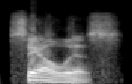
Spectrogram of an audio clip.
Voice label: "sailless", American

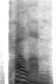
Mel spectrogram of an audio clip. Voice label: "pelham", American

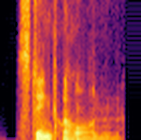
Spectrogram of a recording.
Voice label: "stinkhorn", British

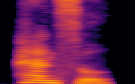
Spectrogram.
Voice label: "hansel", Indian

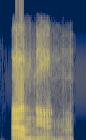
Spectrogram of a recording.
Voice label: "amnion", British

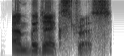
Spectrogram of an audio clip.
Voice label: "ambidextrous", British

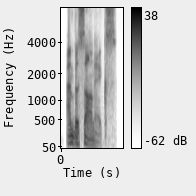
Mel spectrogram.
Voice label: "ambisonics", British

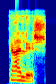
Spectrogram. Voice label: "caliche", Indian

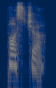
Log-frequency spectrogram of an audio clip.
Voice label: "posture", Indian; Dictionary

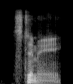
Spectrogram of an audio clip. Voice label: "stimy", British

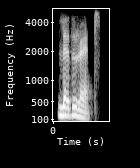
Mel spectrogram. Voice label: "leatherette", Indian

